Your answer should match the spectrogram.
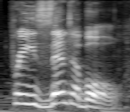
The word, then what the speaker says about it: presentable: is presentable good again presentable good notice how when i say it fast the t sounds like a d if i say it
